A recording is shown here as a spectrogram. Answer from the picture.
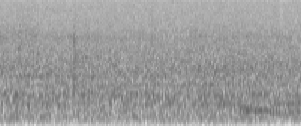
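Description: Steady, even background hiss of room noise picked up by the open microphone, with no distinct events.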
